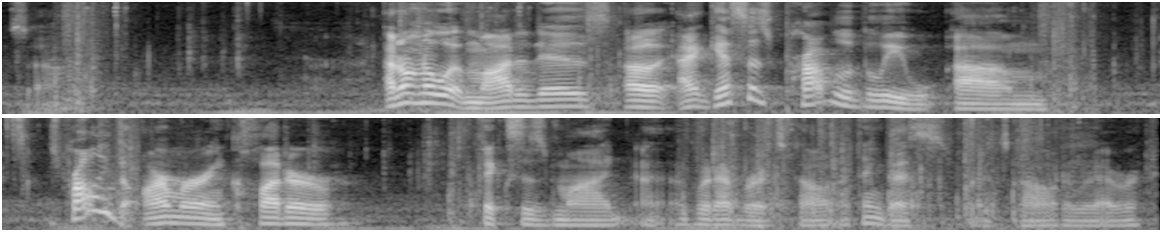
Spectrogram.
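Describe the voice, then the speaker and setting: A man with a slightly raspy voice giving casual live game commentary as a streamer, rambling and correcting himself as he thinks aloud. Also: on the low side, animated, normal speed, pushed and bright, slight background noise.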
